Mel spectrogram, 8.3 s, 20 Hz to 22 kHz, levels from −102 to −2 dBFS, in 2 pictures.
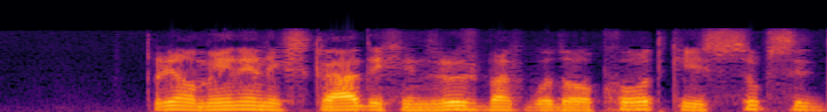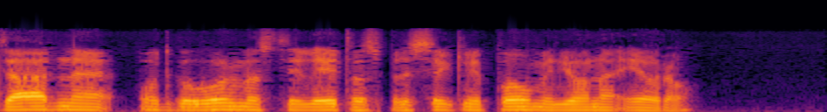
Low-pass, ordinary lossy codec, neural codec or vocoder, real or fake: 7.2 kHz; AAC, 24 kbps; codec, 16 kHz, 1.1 kbps, Voila-Tokenizer; fake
